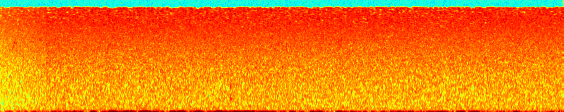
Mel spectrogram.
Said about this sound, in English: what you're hearing is a little bit of electrical hissing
